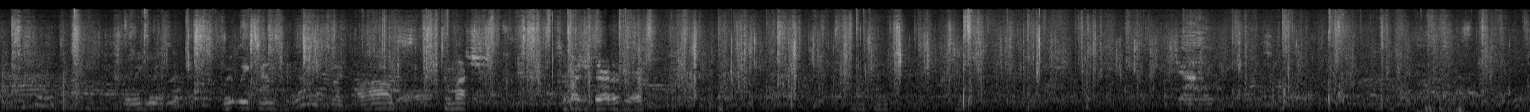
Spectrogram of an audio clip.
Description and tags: chuze cizincu v prazske ulici
walk people from abroad after the Prague street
